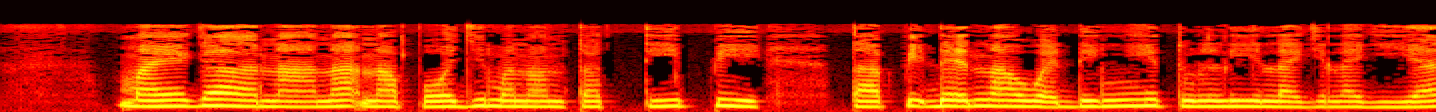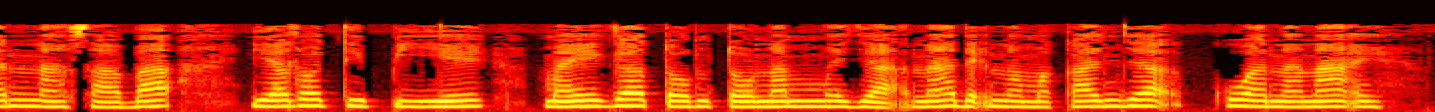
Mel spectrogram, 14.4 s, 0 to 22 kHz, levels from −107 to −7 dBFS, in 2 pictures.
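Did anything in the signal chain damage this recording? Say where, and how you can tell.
Yes. The codec stage did it, likely AAC compression, and the sound fits AAC-LC at about 32 kbps. Throughout the speech nothing survives above 9 kHz, and coarse quantisation of the remaining frequency lines leaves the sound plainly dull, smeared and fizzy.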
